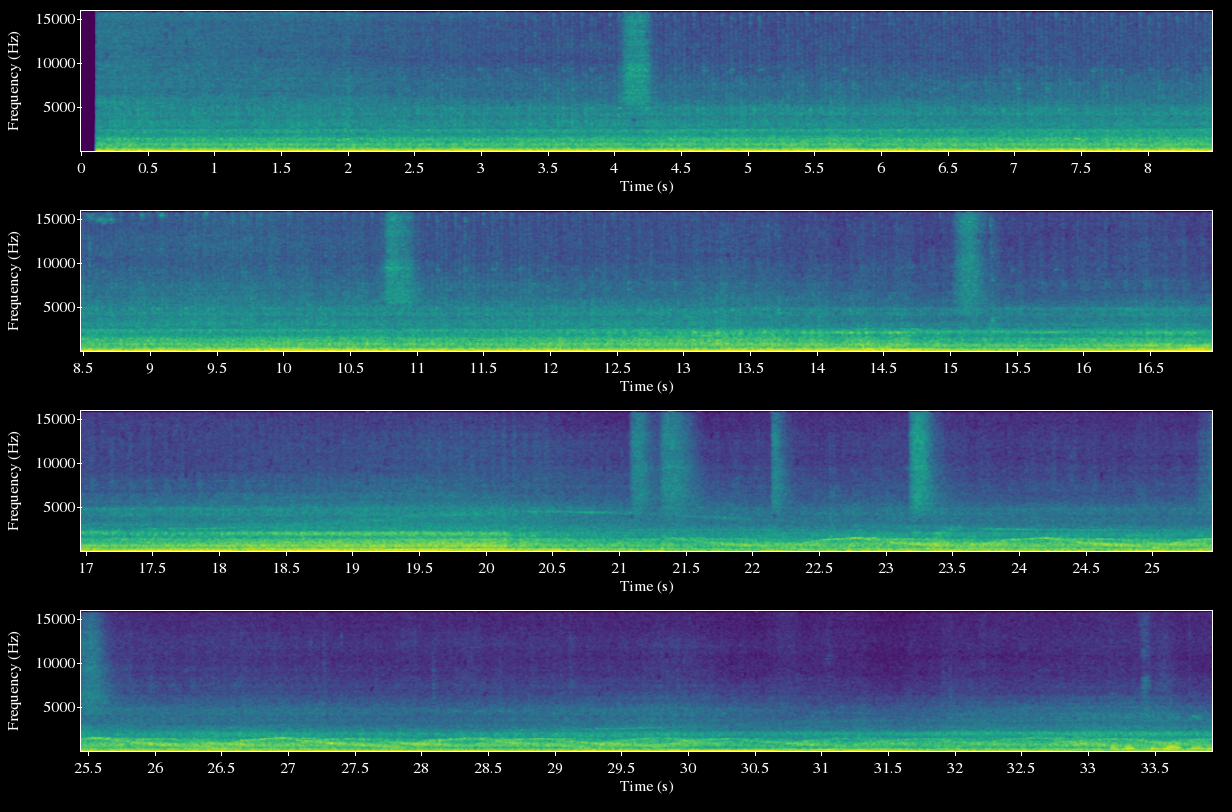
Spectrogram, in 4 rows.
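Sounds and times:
bus diesel engine idling and revving: 0.1s - 33.9s
wailing siren: 7.4s - 33.9s.

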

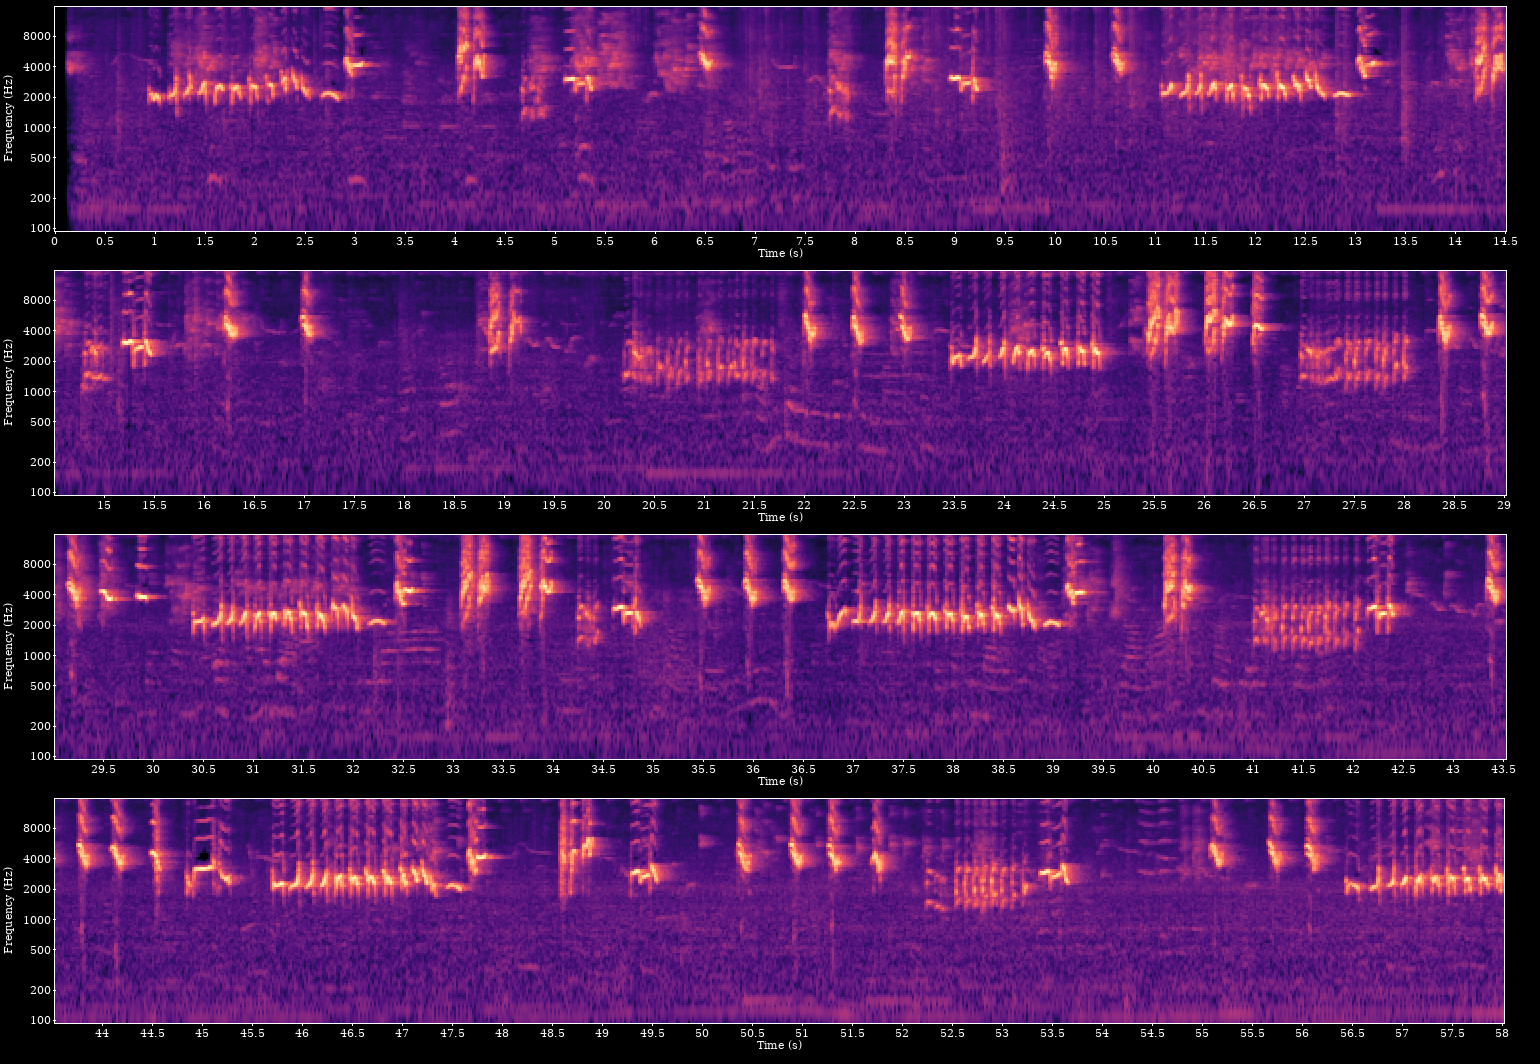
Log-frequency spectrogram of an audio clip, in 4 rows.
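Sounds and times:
bird song: 0.1s - 58.0s.

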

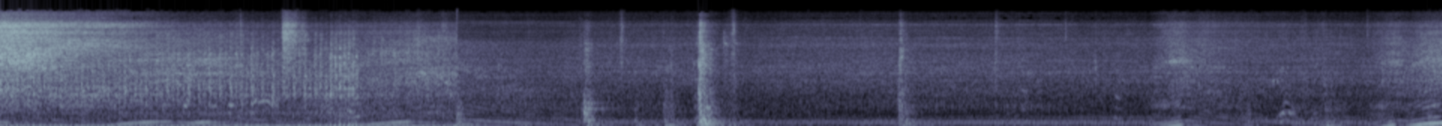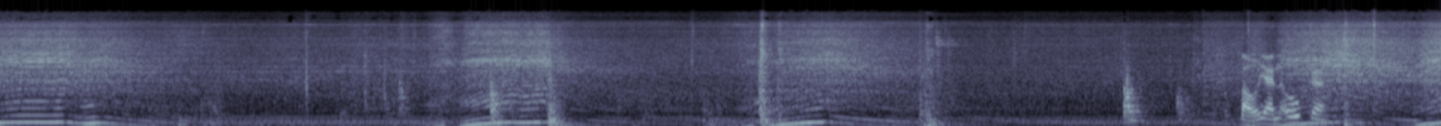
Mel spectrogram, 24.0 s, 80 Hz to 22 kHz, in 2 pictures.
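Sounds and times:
small engine revving: 0.0s - 4.8s, 8.3s - 20.2s, 22.0s - 24.0s
logs dropping with wooden knocks: 4.8s - 6.3s, 14.6s - 18.6s, 21.3s - 22.1s.

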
